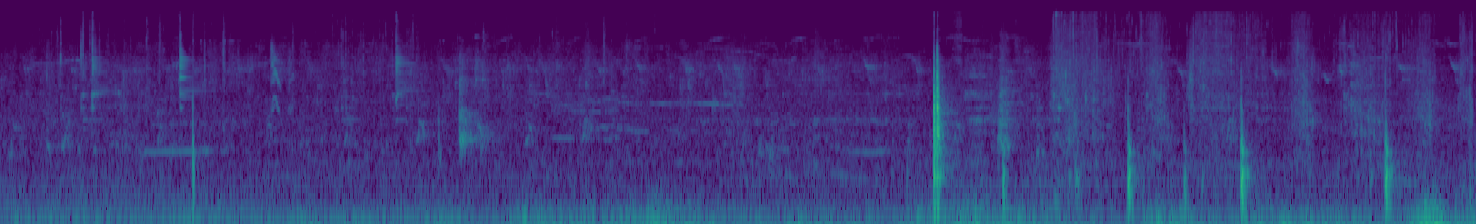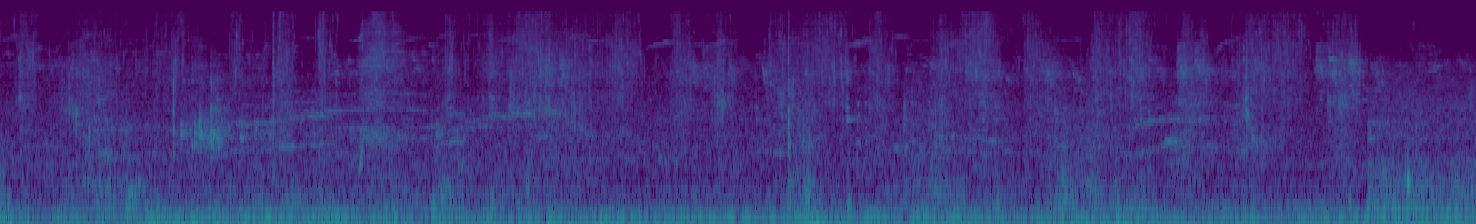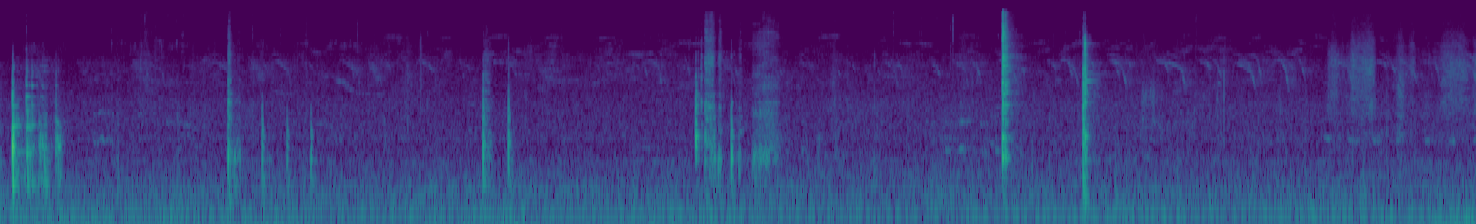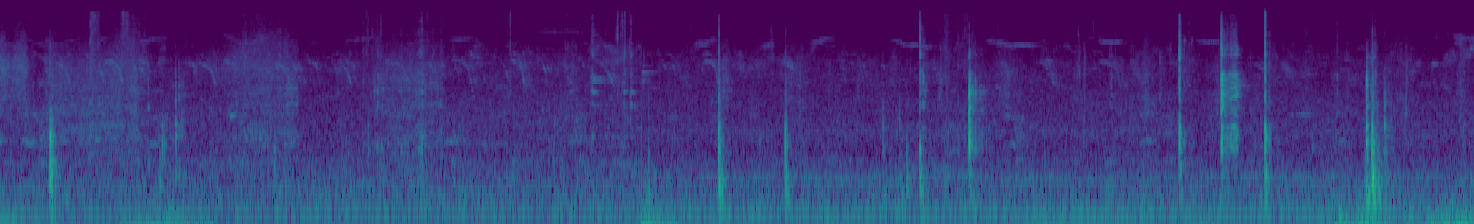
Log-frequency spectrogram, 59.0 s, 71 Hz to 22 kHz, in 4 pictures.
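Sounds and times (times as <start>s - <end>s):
spoon stirring in enamel bowl: 0.2s - 5.2s, 9.3s - 29.1s, 53.2s - 57.2s.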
